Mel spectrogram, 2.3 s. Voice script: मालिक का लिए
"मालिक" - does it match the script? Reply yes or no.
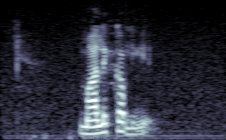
yes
